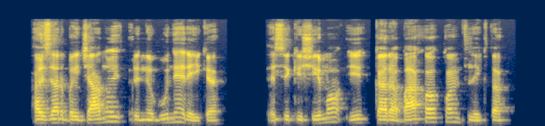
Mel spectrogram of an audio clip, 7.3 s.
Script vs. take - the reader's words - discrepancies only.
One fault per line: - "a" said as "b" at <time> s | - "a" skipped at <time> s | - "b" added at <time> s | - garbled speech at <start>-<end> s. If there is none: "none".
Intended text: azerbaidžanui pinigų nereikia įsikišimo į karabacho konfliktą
none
